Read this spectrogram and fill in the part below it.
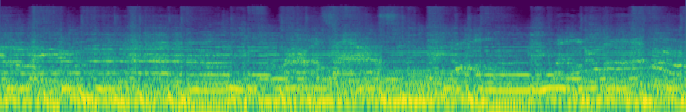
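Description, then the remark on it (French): Harsh screamed vocals of the band's own written lyrics roar over a dense, loud heavy music track, the shouting continuous and distorted throughout with no pauses or spoken words. “Non, c'est du hurlement qu'on a écrit, ouais.”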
